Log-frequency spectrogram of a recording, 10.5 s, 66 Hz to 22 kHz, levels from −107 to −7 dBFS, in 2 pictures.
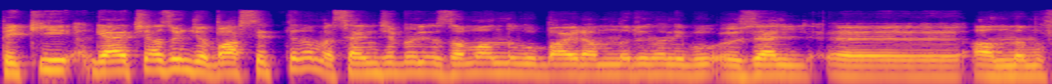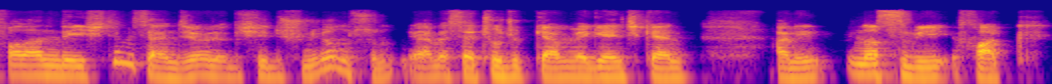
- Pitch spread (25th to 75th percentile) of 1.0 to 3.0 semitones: No, average, 3.5 semitones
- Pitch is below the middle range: Yes, low, 125 Hz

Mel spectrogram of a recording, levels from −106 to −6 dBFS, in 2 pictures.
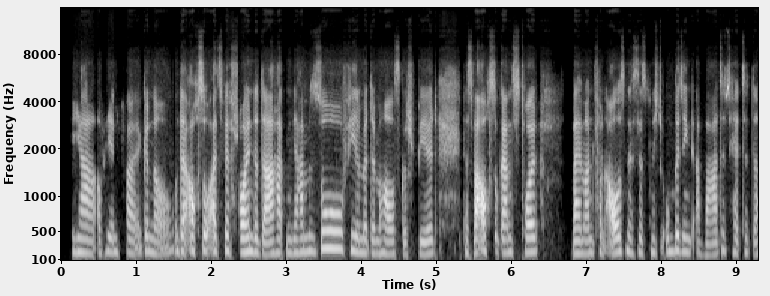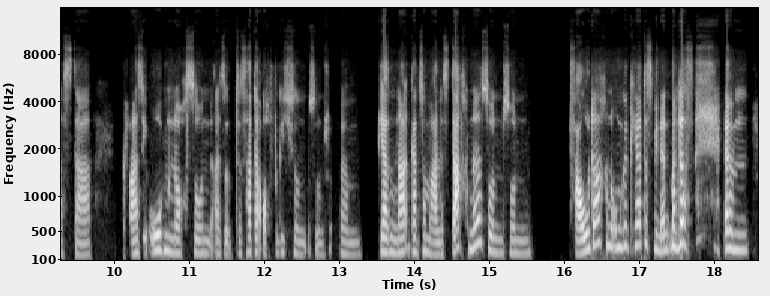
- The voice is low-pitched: No, high, 195 Hz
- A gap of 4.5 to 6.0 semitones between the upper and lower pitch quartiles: No, average, 2.9 semitones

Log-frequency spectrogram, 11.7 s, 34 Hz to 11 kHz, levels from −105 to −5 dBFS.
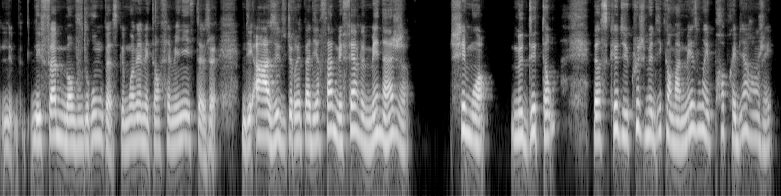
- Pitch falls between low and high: Yes, medium, 180 Hz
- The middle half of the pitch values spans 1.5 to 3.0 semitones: No, average, 3.7 semitones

